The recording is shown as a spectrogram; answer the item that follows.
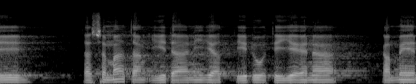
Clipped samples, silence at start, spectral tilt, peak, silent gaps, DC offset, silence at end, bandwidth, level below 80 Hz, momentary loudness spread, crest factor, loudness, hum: under 0.1%; 0 s; -4.5 dB/octave; -10 dBFS; none; under 0.1%; 0 s; 13.5 kHz; -62 dBFS; 10 LU; 18 dB; -27 LUFS; none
